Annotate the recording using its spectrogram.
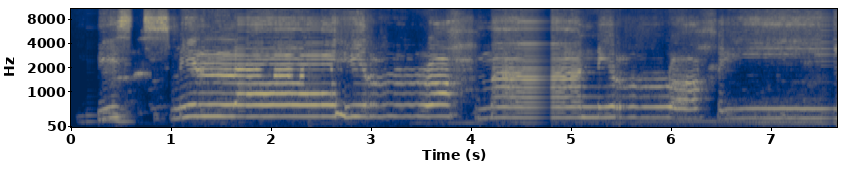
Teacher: Jadi takrirnya itu ditahan ya. Ada inhirof. Jadi agak miring ya.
